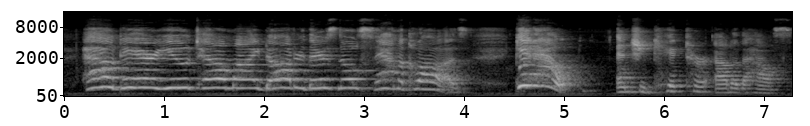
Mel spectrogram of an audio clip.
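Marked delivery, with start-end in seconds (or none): 0.2-5.2 play-acted, very high, shrill, livid, furious yell. Retelling how the speaker's mom threw a lady out; imitating mom's furious yell. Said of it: "She was yelling at that lady".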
